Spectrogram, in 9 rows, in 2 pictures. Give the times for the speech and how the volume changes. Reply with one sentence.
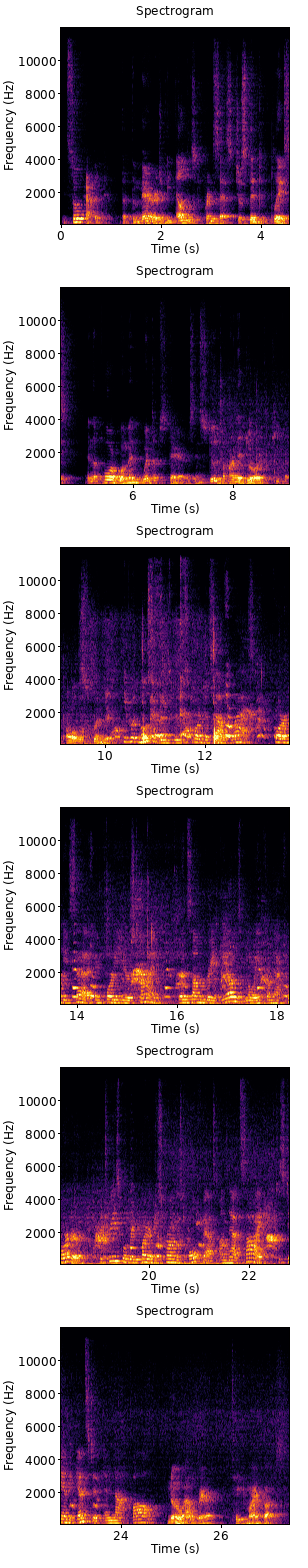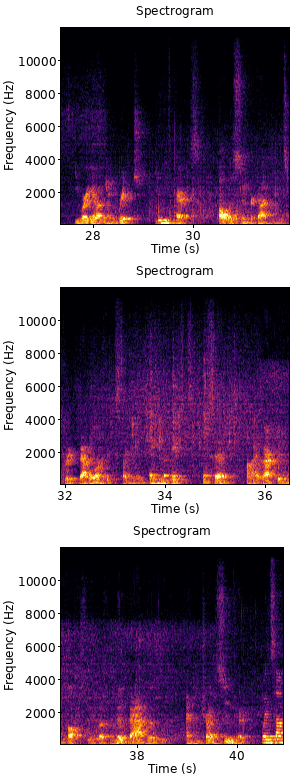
You can hear the speech from 0.1 to 40.8 s, at a steady volume.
